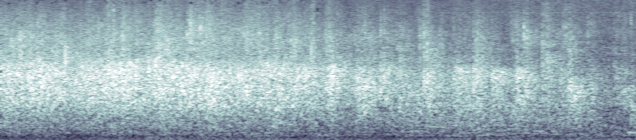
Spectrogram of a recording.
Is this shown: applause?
yes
